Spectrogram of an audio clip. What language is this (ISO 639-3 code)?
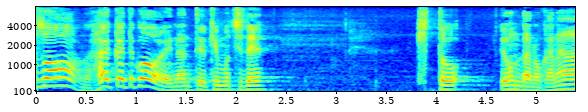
jpn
